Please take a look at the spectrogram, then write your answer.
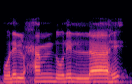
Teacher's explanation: حمد حا درمیان حلق سے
